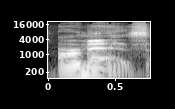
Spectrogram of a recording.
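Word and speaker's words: Hermès: address that look i screwed up i said hermes uh you know and i i jokingly said to the person well it's better than having saying herpes you know so it's hermes i know so thanks for the people that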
